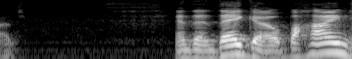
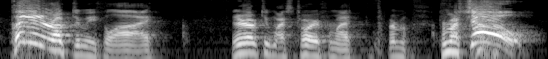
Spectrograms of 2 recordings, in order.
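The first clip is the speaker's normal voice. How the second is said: raised, higher mock scolding at a fly; 4 semitones higher, 5 dB louder, faster than usual. Real, not acted. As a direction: scold the buzzing fly, half joking. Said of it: "scolding the fly on stream".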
